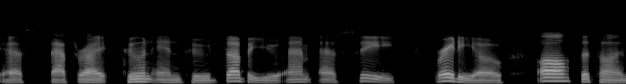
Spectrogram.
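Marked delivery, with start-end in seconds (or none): 1.3-6.3 drawn-out, very slow radio station announcer voice. Copying the radio station's id announcement just played: imitating the station-id announcer voice. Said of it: "I think I did that voice great".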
